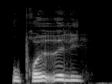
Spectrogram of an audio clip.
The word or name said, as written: ubrødelig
